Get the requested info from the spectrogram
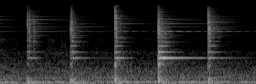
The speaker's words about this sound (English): One balmy summer evening when I was 14, my parents came home to find me in front of a fire, bent over a hot piece of metal, beating it with a hammer.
